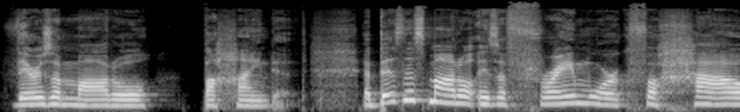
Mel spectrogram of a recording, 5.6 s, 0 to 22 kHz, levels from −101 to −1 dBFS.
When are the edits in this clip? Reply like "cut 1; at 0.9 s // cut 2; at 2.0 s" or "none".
none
